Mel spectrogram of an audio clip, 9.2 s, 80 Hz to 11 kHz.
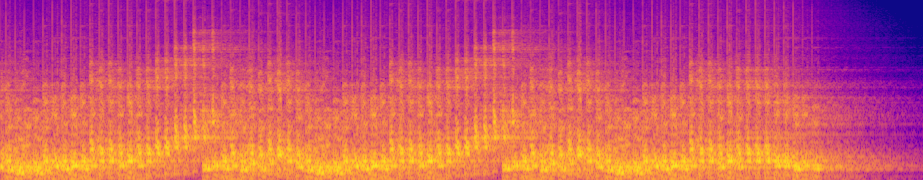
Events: [0.00, 9.23] sound effect
[0.00, 9.23] video game sound

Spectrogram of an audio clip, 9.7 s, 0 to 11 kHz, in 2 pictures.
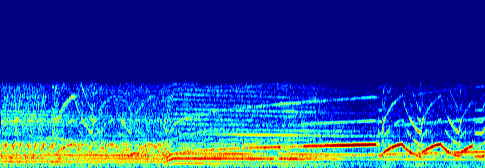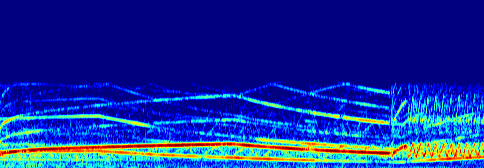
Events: [0.00, 9.65] fire engine
[0.49, 1.05] speech
[1.07, 1.39] air horn
[1.55, 1.90] air horn
[2.18, 2.47] air horn
[2.50, 3.10] speech
[3.52, 7.51] speech
[7.99, 8.45] car horn
[8.62, 9.65] car horn

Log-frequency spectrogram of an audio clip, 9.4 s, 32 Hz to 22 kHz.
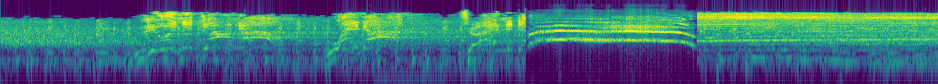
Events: [0.00, 1.40] cheering
[0.00, 5.22] music
[1.39, 2.91] male singing
[3.19, 4.15] male singing
[3.96, 4.98] cheering
[4.55, 5.23] man speaking
[5.24, 6.95] screaming
[6.92, 9.35] music

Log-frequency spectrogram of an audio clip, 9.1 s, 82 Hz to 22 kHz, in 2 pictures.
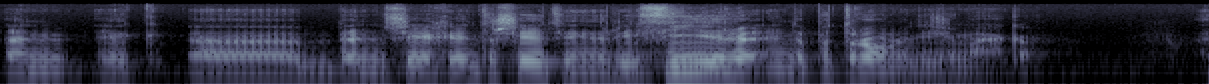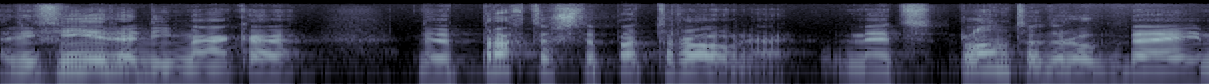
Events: [0.00, 3.80] woman speaking
[0.00, 9.05] background noise
[4.17, 4.48] breathing
[4.46, 5.63] woman speaking
[5.69, 5.98] breathing
[6.05, 7.41] woman speaking
[7.59, 9.05] woman speaking

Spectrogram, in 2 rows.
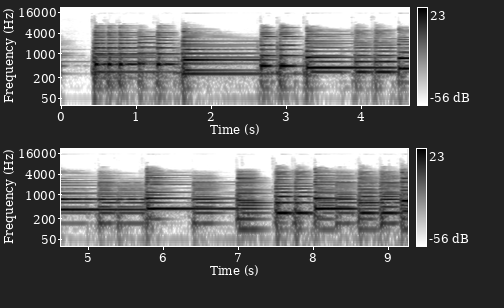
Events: [0.00, 9.25] music

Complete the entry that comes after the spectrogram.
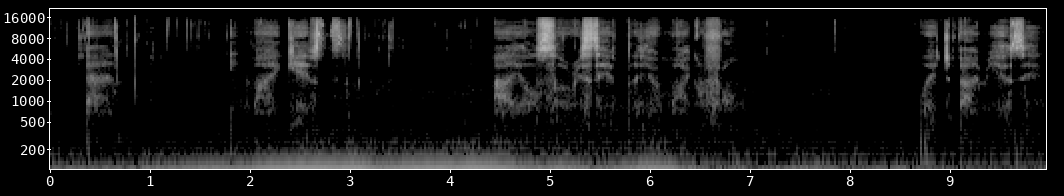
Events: [0.00, 0.34] generic impact sounds
[0.00, 9.95] background noise
[0.24, 0.69] whispering
[0.57, 0.69] generic impact sounds
[0.79, 1.22] generic impact sounds
[1.33, 1.62] generic impact sounds
[1.74, 2.92] whispering
[2.83, 3.12] generic impact sounds
[3.22, 3.57] generic impact sounds
[3.89, 4.31] generic impact sounds
[4.39, 5.61] whispering
[4.75, 4.87] generic impact sounds
[5.73, 5.81] generic impact sounds
[5.75, 6.90] whispering
[7.12, 7.22] generic impact sounds
[8.69, 9.95] whispering
[8.87, 9.06] generic impact sounds

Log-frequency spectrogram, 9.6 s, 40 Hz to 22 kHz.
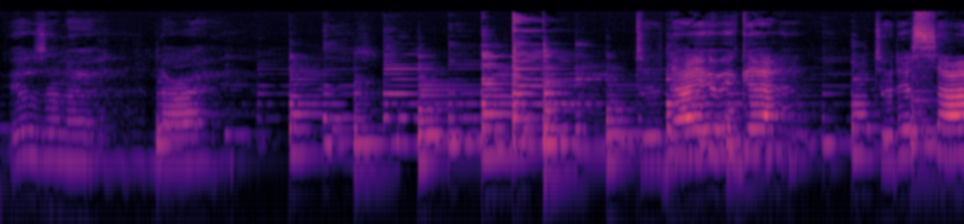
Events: [0.00, 2.52] female singing
[0.00, 9.64] music
[3.50, 3.79] breathing
[6.30, 8.05] female singing
[8.77, 9.64] female singing

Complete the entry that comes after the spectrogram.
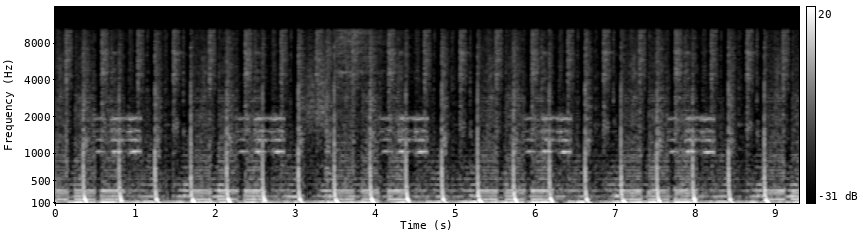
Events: [0.01, 9.30] music

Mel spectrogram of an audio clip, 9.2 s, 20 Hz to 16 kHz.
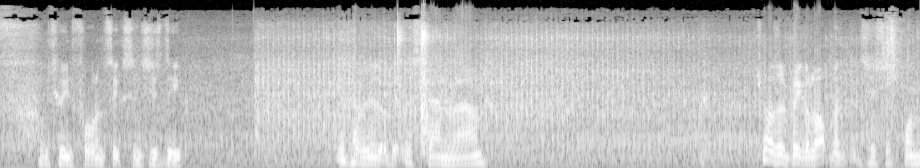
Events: [0.00, 0.35] breathing
[0.00, 9.20] engine
[0.00, 9.20] wind
[0.34, 1.78] male speech
[3.39, 4.82] male speech
[3.93, 4.30] generic impact sounds
[6.97, 7.08] generic impact sounds
[7.60, 9.20] male speech

